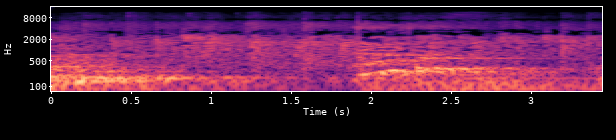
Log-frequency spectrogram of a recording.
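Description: Steady, loud applause from an audience welcoming guests at a school science and innovation program, a dense continuous patter of clapping hands throughout with no pauses.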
